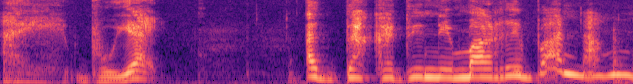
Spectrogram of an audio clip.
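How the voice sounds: A woman puts on a character voice, pitched high with big pitch swings. Her tone is fairly bright with a slightly husky edge, and she speaks at a fairly slow pace.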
